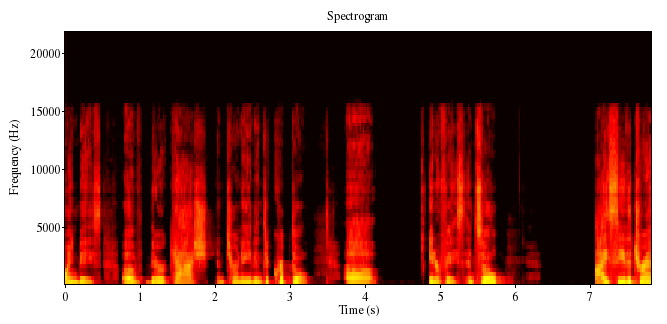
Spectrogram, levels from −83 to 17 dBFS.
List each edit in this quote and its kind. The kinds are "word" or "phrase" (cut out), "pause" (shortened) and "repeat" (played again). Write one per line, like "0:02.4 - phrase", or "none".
none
